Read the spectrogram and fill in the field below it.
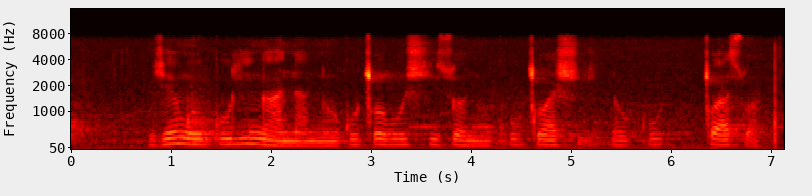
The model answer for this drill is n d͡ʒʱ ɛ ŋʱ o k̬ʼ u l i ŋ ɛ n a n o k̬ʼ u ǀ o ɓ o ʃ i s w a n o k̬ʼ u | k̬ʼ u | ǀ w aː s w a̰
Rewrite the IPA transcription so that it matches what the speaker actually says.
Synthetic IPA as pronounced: n d͡ʒʱ ɛ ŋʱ o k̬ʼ u l i ŋ a n a n o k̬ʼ u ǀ o ɓ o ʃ i s w a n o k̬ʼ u | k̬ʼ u | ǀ w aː s w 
